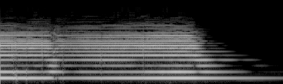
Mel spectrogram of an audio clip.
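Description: A violin's open D string bowed as one steady sustained note, bright and rich in overtones, held for about two seconds before being released and fading quickly.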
